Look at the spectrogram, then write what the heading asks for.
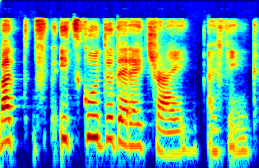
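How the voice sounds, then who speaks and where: Speaking very slowly with an Italian accent, a woman is heard in a dry, close sound with no echo. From southern Italy (Basilicata). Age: 20s. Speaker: PhD student. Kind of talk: interview. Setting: live stream video call. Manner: halting.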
